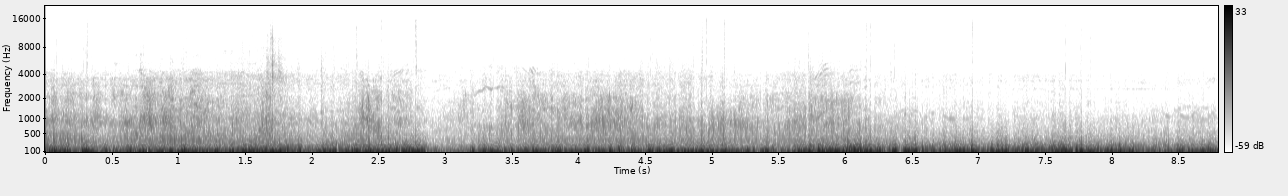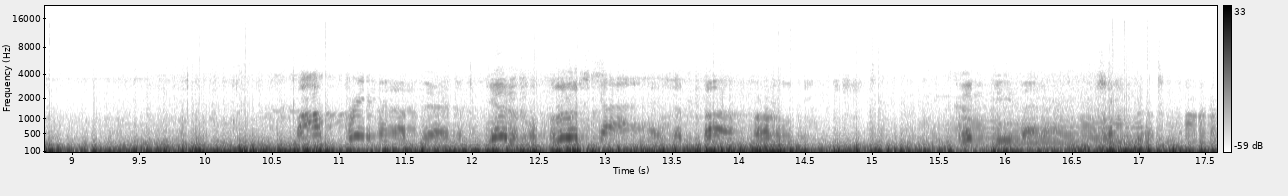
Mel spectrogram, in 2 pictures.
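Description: Wind buffeting the microphone, a heavy continuous rumble that largely covers the distant Extra 330SC aerobatic plane, whose engine drone shows faintly in the first few seconds. A voice talks over it in the second half.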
